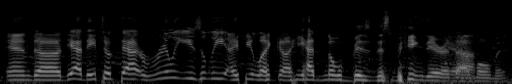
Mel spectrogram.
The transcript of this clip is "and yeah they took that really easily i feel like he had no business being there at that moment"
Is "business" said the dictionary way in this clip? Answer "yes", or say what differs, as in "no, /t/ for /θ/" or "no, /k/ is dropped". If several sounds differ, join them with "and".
yes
